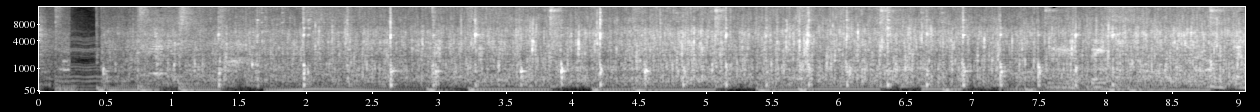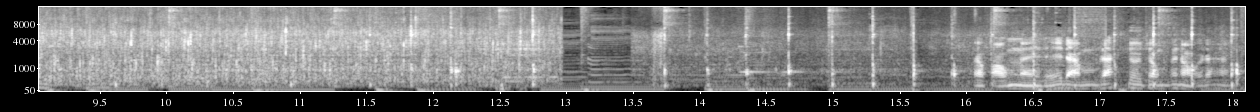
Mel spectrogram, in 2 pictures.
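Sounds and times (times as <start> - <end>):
background music with bass: 0.0 - 18.0
pot bubbling at a boil: 0.5 - 13.0, 14.1 - 18.0.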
